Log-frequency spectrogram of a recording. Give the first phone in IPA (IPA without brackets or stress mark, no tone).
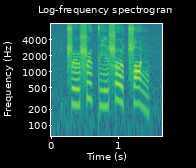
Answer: ʈ͡ʂ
